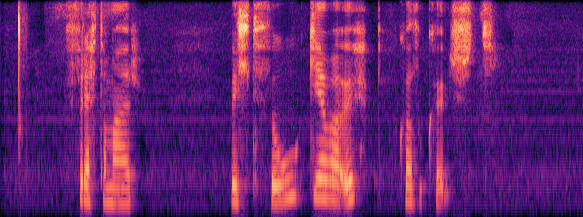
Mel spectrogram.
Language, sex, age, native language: Icelandic, female, 20-29, Icelandic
